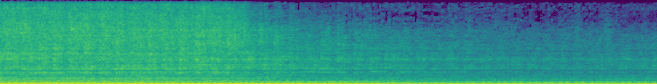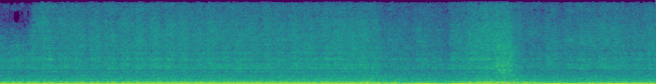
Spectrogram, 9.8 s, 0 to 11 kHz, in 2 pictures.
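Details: 1987 Chrysler Fifth Avenue, not run for about 6 months, just started cold in January on choke: steady low rumble easing as revs drop, then holding even with no misses or knocks. Normal cold idle.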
